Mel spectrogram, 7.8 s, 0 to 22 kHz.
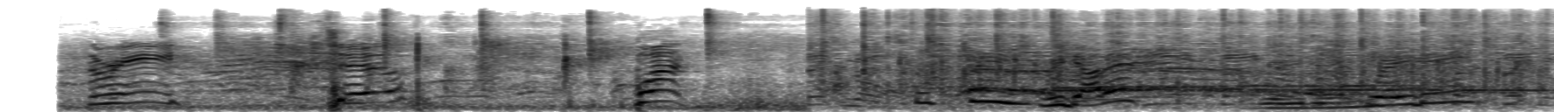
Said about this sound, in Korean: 2022년 9월 26일 우주선 다트의 지상 관제실에서 환호성이 터져나왔습니다. 미 항공우주국 나사가 발사한 다트가 우주에서 소행성과 충돌하는 데 성공했기 때문입니다.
